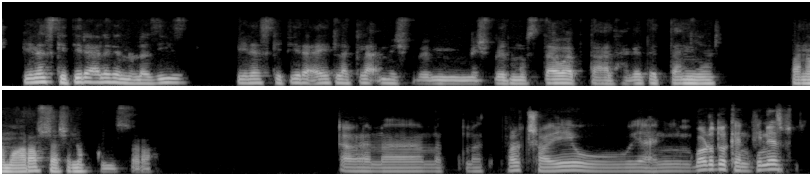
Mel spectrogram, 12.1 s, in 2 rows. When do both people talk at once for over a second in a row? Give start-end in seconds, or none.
none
